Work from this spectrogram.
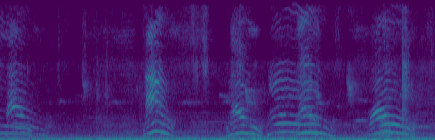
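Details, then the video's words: Kitten meowing: about six arched, rising-then-falling meows, some overlapping in quick succession, over a steady low hum. "Suara Anak Kucing Mengeong"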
